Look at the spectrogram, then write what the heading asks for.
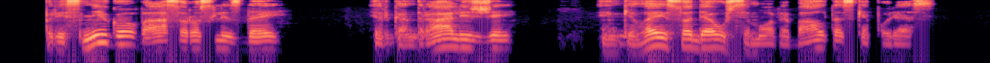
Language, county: Lithuanian, Telšiai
